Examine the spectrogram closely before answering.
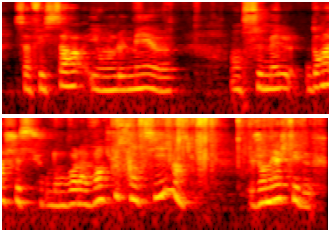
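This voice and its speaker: In audible room echo, a woman at a medium pitch speaks at a moderate pace, leaving long, frequent pauses. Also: ordinary pitch variation. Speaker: beauty and lifestyle YouTuber. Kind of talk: unboxing vlog. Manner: animated.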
